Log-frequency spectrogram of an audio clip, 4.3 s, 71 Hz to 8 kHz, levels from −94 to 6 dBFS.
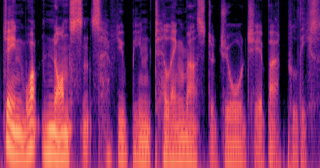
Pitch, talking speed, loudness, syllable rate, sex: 85 Hz, 155 wpm, -23 LUFS, 4.8 syllables/s, male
